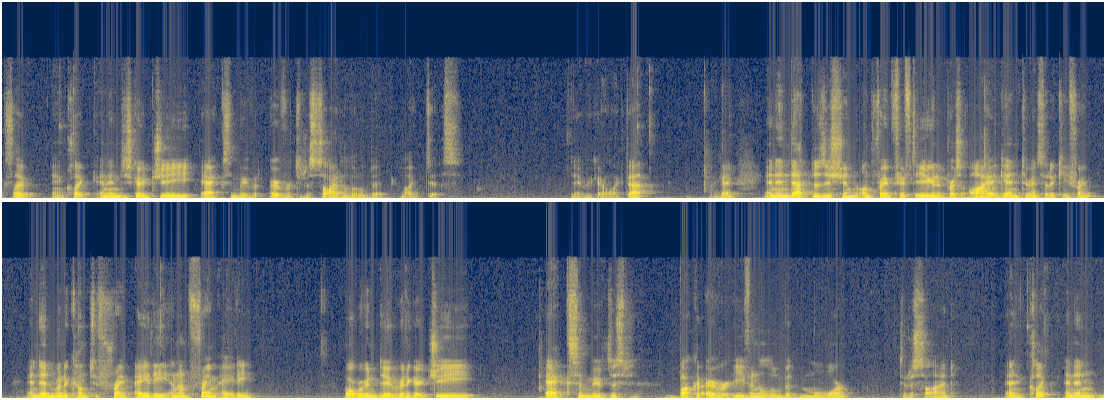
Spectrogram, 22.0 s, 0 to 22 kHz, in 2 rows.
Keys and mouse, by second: 1.5 g, 7.0 shift+middle click, 9.8 i, 11.7-12.5 drag, 14.9 click, 15.3 g.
